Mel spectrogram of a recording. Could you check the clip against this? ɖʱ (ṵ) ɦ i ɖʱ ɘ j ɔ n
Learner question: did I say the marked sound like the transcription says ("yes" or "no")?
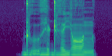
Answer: yes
